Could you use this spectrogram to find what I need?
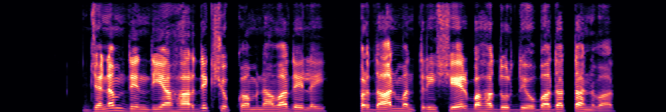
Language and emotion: Punjabi, neutral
